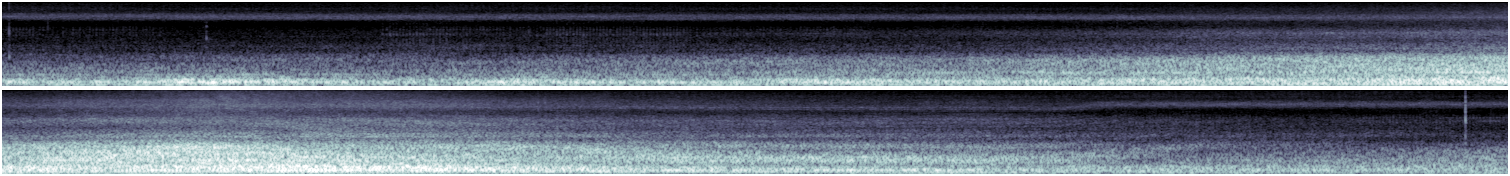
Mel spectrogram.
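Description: A road vehicle passing by on the street, its tyre and engine noise growing louder to a peak about eight to nine seconds in and then fading away.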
